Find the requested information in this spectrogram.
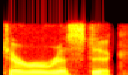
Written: terroristic

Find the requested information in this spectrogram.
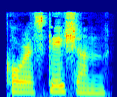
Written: coruscation

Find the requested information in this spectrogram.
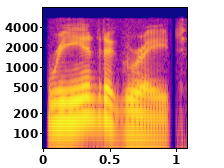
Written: reintegrate

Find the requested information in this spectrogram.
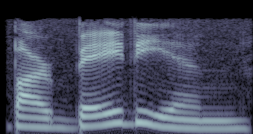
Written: Barbadian

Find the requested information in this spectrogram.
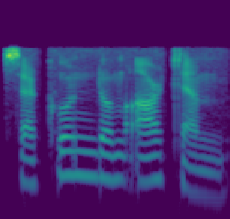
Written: secundum artem

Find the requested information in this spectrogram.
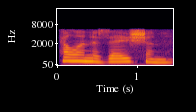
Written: hellenization

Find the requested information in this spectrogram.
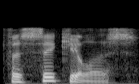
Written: fasciculus

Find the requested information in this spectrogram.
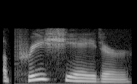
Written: appreciator

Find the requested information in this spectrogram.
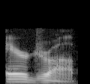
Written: airdrop

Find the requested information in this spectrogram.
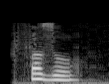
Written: fuzzle

